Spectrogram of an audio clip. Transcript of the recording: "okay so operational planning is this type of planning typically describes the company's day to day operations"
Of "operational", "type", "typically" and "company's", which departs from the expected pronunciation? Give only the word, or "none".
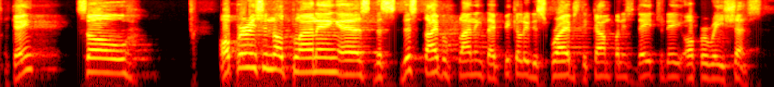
company's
